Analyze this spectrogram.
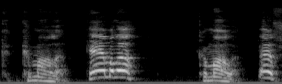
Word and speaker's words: Kamala: do you say that what kangaroo no it's kamala kamala kamala that's right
